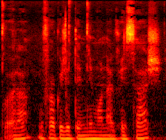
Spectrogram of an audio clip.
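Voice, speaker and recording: A man's voice: low-pitched, little pitch movement, normal speed, vocal fry, mellow, a little hiss or hum. A man with a cold narrating a step-by-step screen tutorial, reading each command and number aloud as he types. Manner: steps through commands aloud, spelling out numbers. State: has a cold. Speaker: networking instructor. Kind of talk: screen-recorded tutorial walkthrough.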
